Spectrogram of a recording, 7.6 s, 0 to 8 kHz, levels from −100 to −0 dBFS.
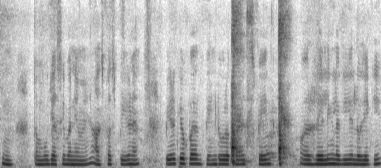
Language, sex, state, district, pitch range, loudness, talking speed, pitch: Hindi, female, Bihar, West Champaran, 200-215 Hz, -21 LUFS, 175 wpm, 205 Hz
